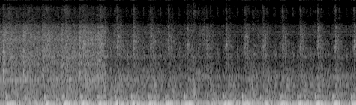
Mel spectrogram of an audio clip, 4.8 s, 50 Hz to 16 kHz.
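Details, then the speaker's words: Classic car V8 first started on pure ether, then fed gas: low, uneven, lumpy idle surging and sagging about two beats a second, like just waking up; fuel starvation. "well it was running kind of sounded like I do when I first get up in the morning it's uh being troublesome"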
